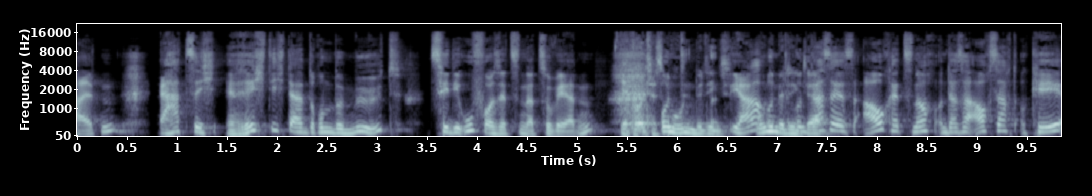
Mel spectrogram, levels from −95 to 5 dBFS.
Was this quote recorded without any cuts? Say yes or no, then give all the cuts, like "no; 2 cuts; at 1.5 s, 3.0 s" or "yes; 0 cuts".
yes; 0 cuts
